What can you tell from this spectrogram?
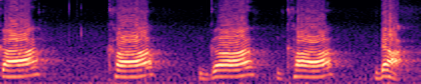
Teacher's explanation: इनका उच्चारण स्थान है कंठ। कंठ इनका उच्चारण स्थान है। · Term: का वर्ग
